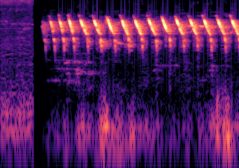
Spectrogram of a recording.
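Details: Belgian canary song meant to warm up young canaries: after a brief pause, a rapid even series of sharp chirping notes repeated about six times per second.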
